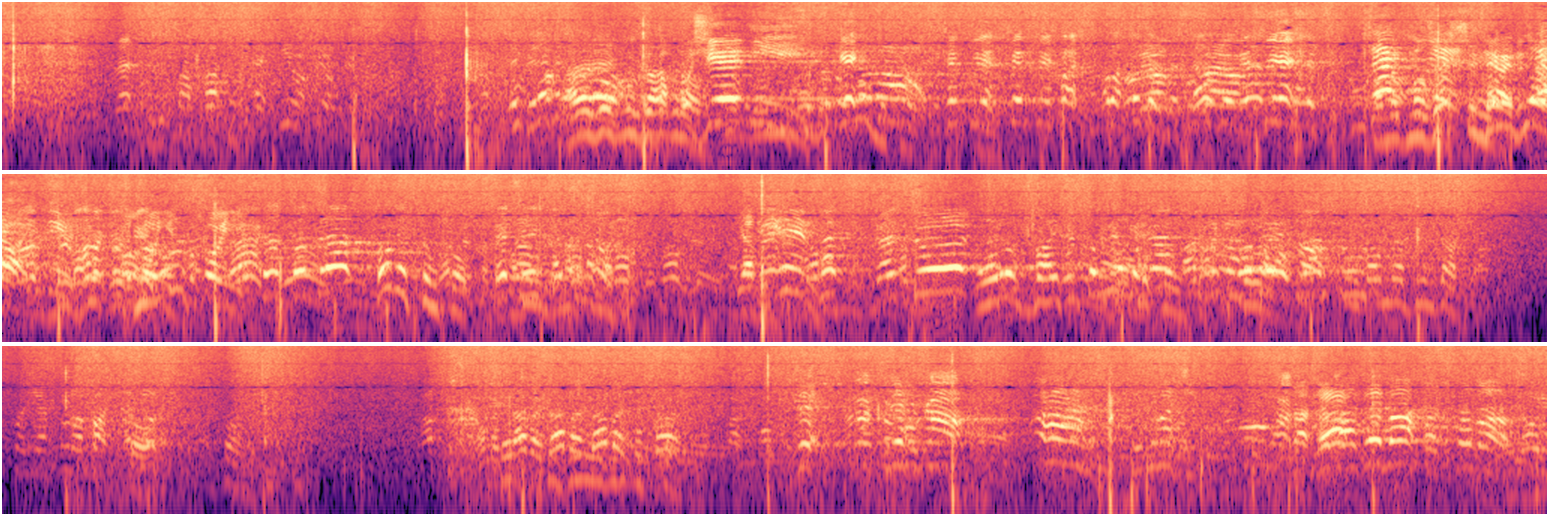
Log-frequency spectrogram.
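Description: Men's voices from players and spectators calling and talking across an outdoor football pitch, indistinct, with a lull about twenty seconds in. A single sharp knock about three seconds in.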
